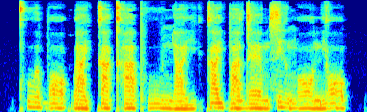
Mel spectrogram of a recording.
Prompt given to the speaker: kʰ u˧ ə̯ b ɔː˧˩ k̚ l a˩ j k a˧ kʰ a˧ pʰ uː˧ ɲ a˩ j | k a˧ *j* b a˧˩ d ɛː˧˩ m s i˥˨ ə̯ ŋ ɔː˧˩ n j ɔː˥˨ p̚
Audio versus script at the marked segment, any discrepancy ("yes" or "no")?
no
